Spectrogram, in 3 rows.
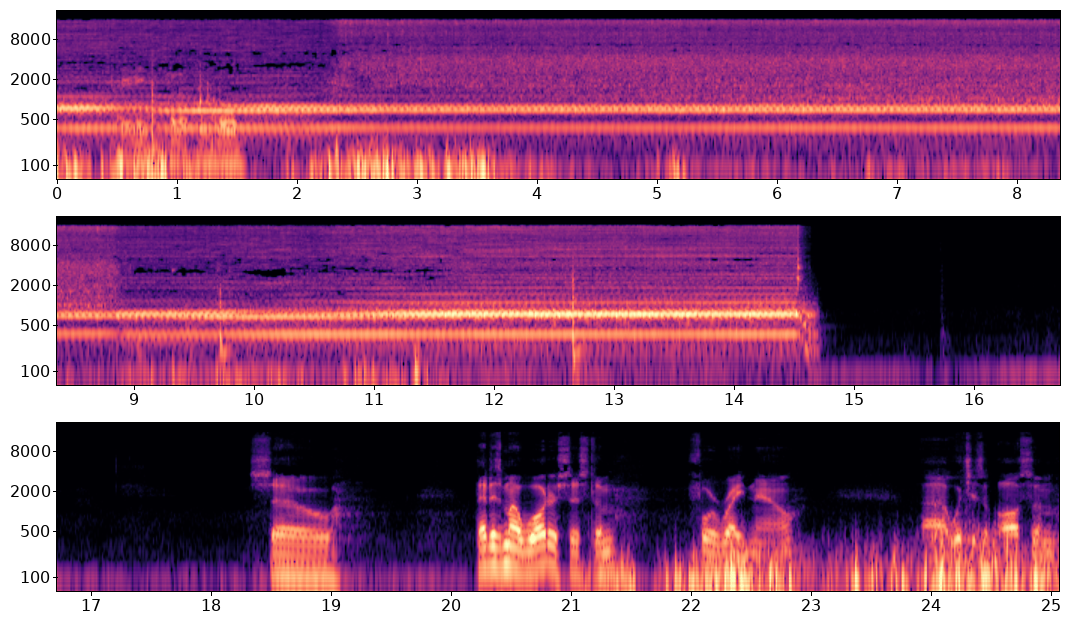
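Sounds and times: water spraying into metal bowl: 0:00.0 - 0:09.2
water pump humming: 0:00.0 - 0:14.8.

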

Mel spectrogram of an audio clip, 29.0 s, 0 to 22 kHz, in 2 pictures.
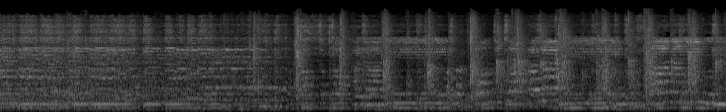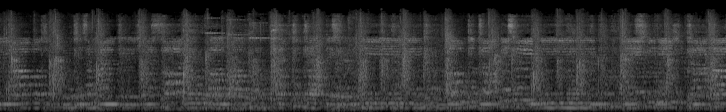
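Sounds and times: upbeat praise song with singing: 0:04.4 - 0:29.0
steady percussion beat: 0:15.4 - 0:29.0.

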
